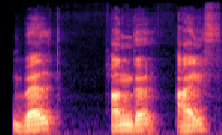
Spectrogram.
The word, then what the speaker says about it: Welthungerhilfe: तो ये जो नाम है मिलता जुलता वेल्थ हंगर लाइफ से, बट प्रोनाउंसिएशन के अंदर ये अलग है। यहां पर बात करी जाए तो यूरोपियन एनजीओ है concern wide world wide and wealth hunger आइल्फ, जो कि एक जर्मन बेसिकली वर्ड है जिसका मतलब होता है वर्ल्ड हंगर हेल्प।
